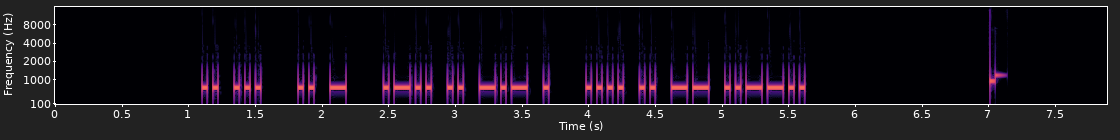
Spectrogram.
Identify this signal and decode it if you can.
Morse code, heard as a keyed tone, about 30 wpm, 700 Hz. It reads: IS IT LIKE HIM?
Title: Sentences from Top 100 Words 30wpm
